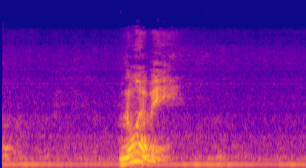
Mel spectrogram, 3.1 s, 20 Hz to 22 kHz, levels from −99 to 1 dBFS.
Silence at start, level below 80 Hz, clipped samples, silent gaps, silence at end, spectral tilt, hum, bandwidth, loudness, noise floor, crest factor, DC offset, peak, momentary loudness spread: 0.05 s; -60 dBFS; under 0.1%; none; 0 s; -8 dB/octave; none; 10.5 kHz; -14 LUFS; -39 dBFS; 18 dB; under 0.1%; -2 dBFS; 26 LU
